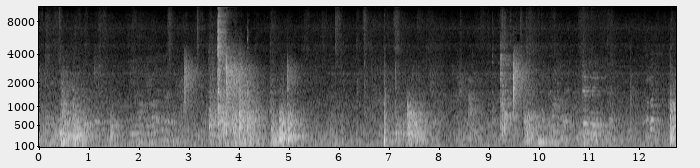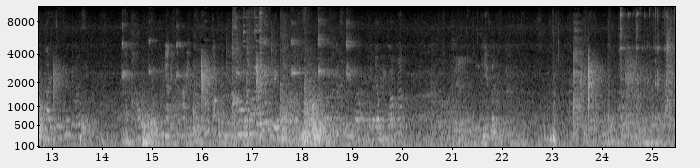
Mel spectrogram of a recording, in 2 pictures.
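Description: Men chat nearby.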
